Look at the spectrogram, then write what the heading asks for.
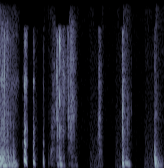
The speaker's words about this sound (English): Doing a little shuffling. Don't want to get all the same cards popping out.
